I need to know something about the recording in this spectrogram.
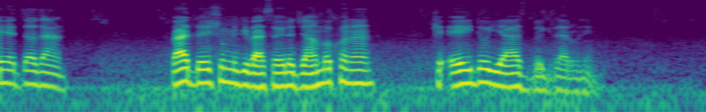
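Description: A man speaks in a low, urgent voice close by.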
